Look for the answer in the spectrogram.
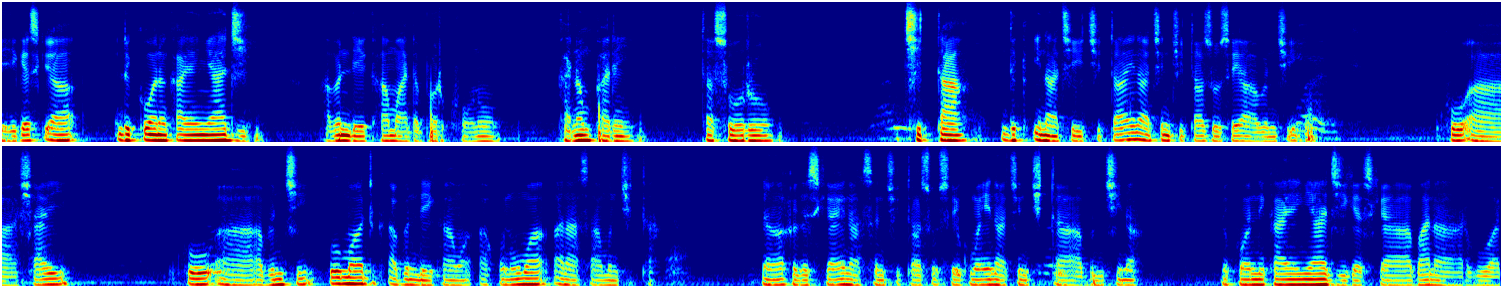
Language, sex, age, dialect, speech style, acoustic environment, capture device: Hausa, male, 25-34, Nigeria - Kano, excited; focused; relaxed; happy, nature, mobile / Linux / Chrome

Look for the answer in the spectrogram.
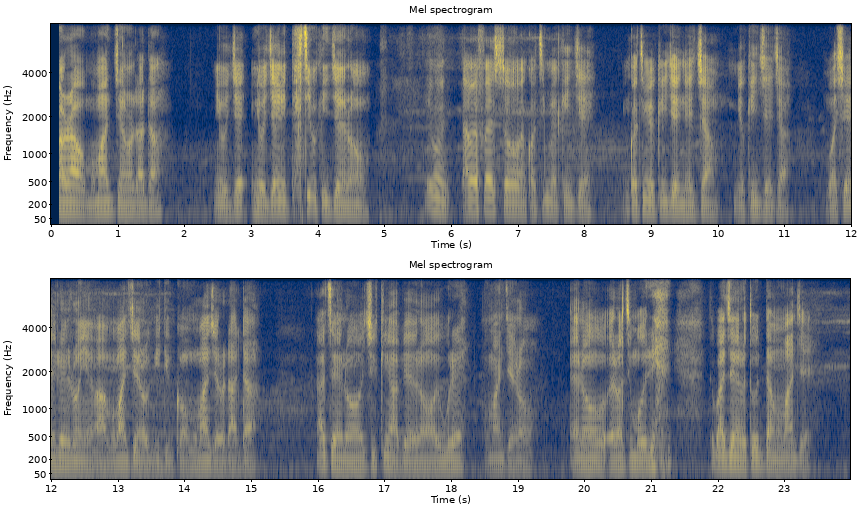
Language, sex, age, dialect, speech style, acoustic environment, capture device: Yoruba, male, 18-24, Nigeria - Ibadan, focused, silence, mobile / Linux / Chrome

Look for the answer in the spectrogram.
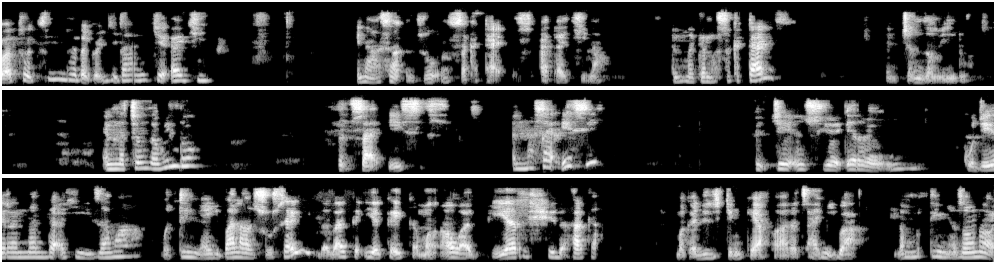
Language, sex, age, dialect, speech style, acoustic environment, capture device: Hausa, male, 25-34, Nigeria - Kano, relaxed, silence, mobile / Linux / Chrome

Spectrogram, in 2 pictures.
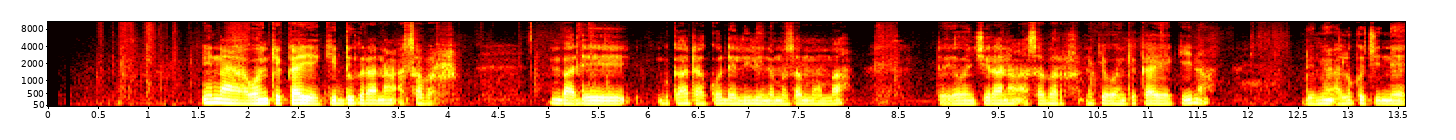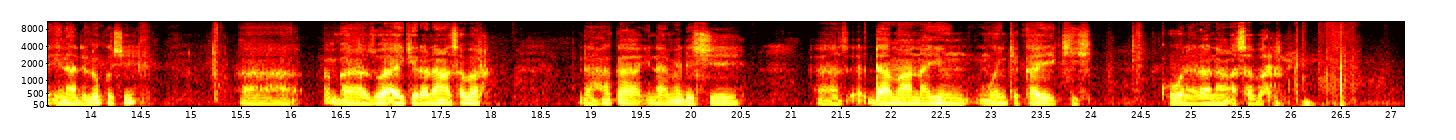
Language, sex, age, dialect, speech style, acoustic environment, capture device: Hausa, female, 25-34, Nigeria - Kano, happy; focused; relaxed, silence, mobile / Linux / Chrome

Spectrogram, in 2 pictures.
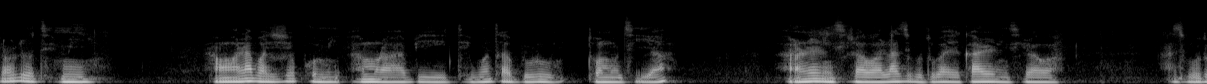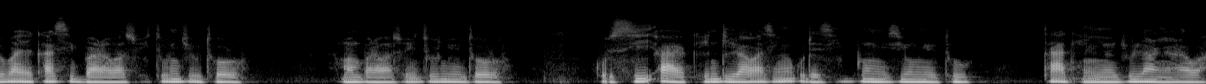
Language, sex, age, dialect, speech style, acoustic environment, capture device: Yoruba, male, 35-44, Nigeria - Ibadan, happy, silence, mobile / Linux / Chrome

